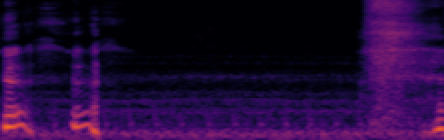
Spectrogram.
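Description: A man's short laughs trailing off in the first half-second over a faint steady low hum, then a short sharp breath near the end.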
